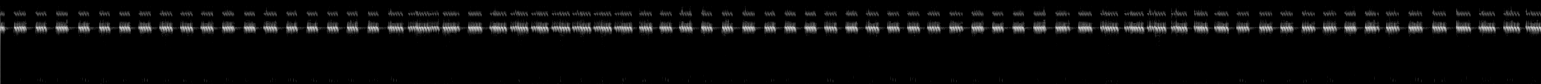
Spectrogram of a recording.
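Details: Two crickets chirp continuously for over fifteen seconds, an unbroken chain of short, shrill pulses at a brisk, even tempo, bright and high with a thin upper harmonic.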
